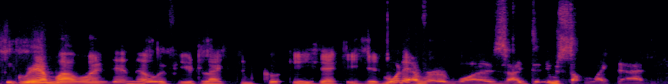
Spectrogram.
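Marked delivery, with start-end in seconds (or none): 0.2-3.8 put-on elderly grandma-style old lady voice. Retelling doing characters to make her laugh, in an old lady voice. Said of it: "I'd do this old lady voice".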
